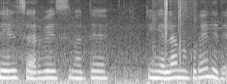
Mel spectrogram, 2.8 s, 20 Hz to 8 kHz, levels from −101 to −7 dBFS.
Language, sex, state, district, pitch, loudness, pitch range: Kannada, female, Karnataka, Raichur, 245 Hz, -14 LUFS, 235-250 Hz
